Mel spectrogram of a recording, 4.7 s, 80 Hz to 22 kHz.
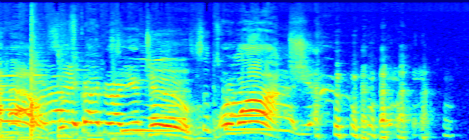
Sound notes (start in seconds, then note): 4.1 laugh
